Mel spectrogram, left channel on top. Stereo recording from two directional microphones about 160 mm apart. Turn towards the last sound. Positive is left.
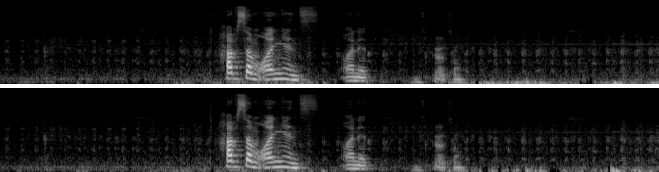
turn(degrees=25)  # may be behind; listen again after turning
